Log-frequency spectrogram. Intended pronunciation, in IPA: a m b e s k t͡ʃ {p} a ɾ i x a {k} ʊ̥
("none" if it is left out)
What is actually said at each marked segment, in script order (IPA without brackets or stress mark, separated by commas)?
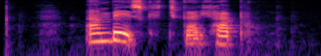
k, p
